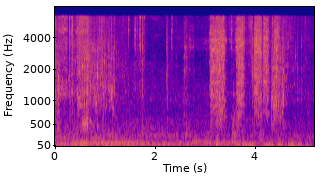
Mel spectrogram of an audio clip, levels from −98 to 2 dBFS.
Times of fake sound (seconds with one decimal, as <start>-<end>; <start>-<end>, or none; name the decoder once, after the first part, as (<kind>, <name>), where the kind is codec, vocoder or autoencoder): 2.7-3.7 (vocoder, HiFi-GAN)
